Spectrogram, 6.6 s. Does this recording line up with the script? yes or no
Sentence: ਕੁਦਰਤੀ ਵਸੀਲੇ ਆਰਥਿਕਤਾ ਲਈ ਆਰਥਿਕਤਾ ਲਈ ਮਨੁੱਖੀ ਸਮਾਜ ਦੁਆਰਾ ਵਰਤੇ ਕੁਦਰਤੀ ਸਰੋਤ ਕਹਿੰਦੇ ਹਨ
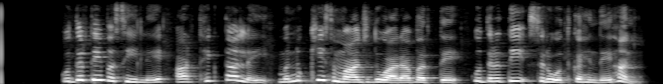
no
